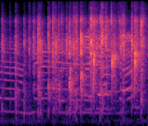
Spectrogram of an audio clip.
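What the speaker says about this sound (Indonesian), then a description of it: "Beri tepuk tangan untuk Nana." Students in a microteaching class clap for a presenter after a group talk on corrosion, a lively patter of hands close by, mixed with chatter and overlapping voices.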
